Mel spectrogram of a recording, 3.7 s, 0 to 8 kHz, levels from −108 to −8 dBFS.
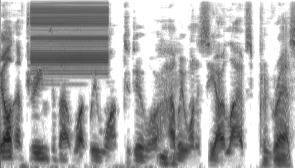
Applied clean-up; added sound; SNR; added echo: classical method Wiener filter.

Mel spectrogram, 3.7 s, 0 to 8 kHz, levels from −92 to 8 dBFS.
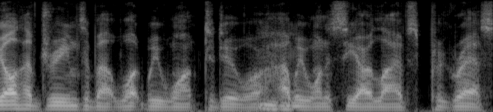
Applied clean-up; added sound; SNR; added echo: none; none; none; none.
